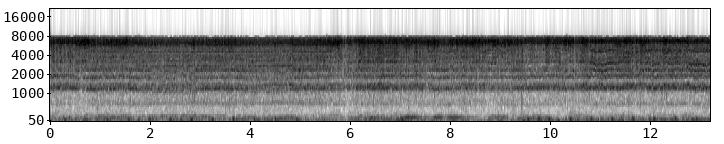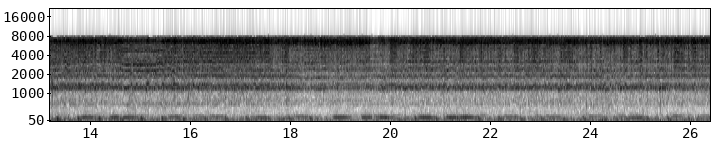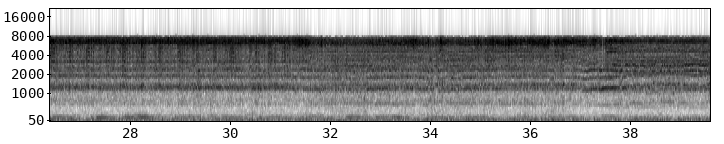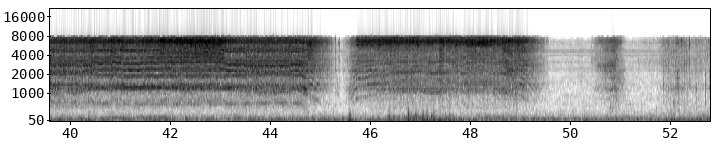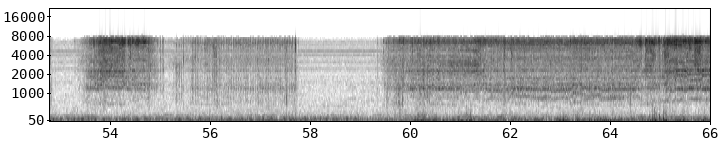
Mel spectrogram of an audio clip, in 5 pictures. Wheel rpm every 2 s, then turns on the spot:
160, 160, 160, 160, 160, 160, 160, 160, 160, 160, 160, 160, 170, 160, 160, 160, 160, 160, 160, 160, 160, 160, 90, 130, 70, 20, 20, 40, 30, 10, 60, 70, 80.
50-52 54-58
